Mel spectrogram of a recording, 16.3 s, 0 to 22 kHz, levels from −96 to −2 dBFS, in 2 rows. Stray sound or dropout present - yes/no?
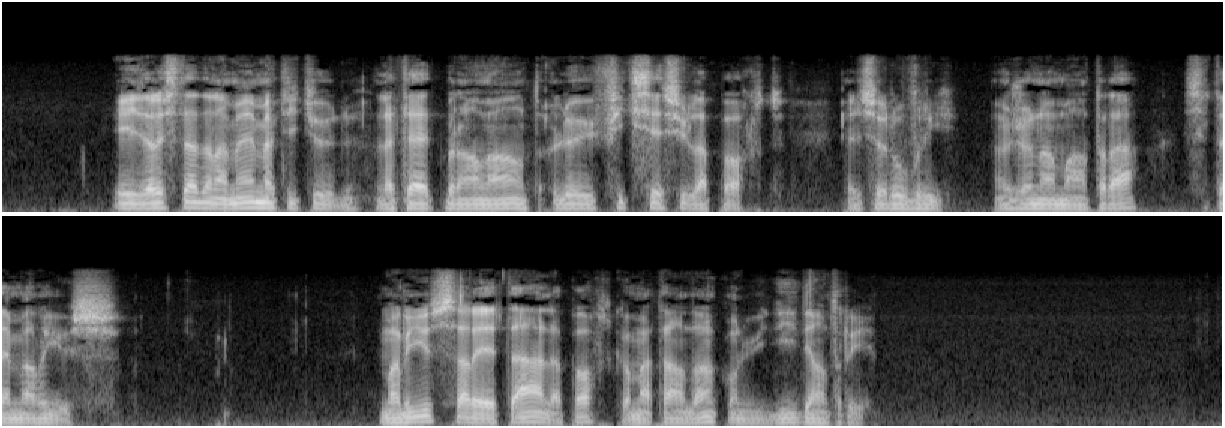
no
